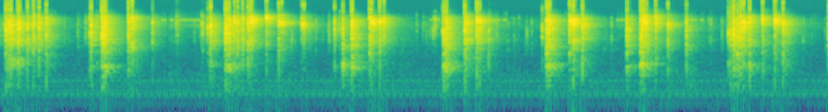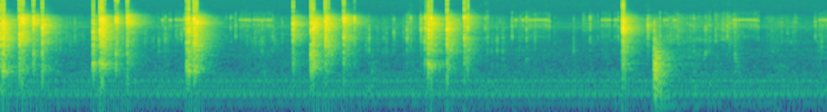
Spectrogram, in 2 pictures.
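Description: Duct tape being pulled off the roll in long crackling rips as it is wound round and round a sword handle, one rip about every second and a half, ending shortly before the close.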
